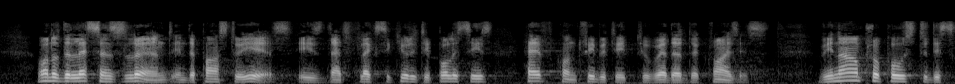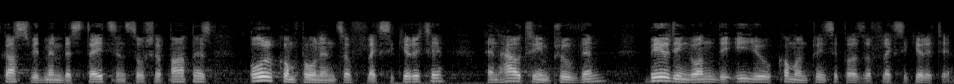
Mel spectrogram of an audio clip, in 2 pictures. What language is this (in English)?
English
